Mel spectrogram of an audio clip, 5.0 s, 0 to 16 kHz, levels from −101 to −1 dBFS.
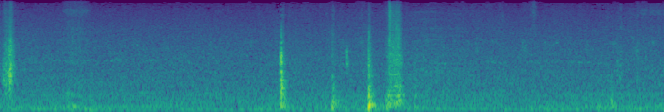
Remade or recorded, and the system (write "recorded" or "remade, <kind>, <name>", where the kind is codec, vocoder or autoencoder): recorded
